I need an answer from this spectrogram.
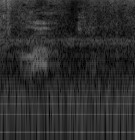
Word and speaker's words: blumpkin: And then I Googled the word blumpkin. Oh, It's a word that's in the Urban Dictionary. Oh, yeah. So have your listeners Google the word blumpkin. It rhymes with pumpkin.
